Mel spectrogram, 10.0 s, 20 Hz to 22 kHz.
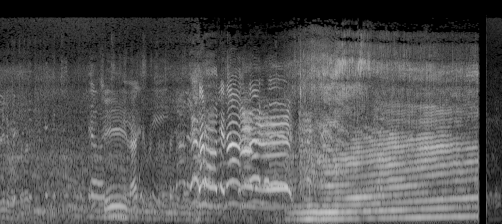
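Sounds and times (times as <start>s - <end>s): rally car engine at high revs: 5.7s - 9.6s.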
